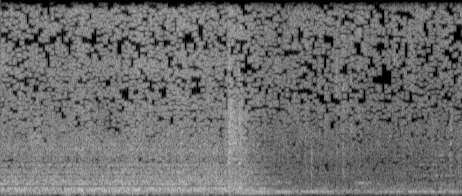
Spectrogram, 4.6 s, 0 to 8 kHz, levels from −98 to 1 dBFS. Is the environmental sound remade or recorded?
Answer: recorded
